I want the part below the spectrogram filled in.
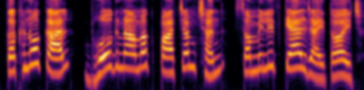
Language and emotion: Maithili, neutral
